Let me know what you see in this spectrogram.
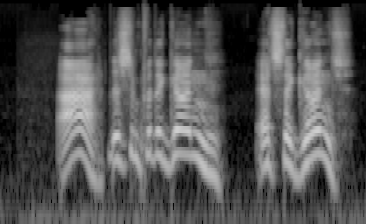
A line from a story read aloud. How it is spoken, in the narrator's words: cried Archie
